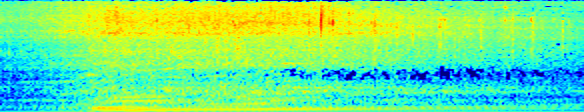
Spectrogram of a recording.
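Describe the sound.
Car engine starting and revving as a sound effect: a deep rumble swells in after a brief quiet start, its pitch climbing as the engine revs, then it holds a steady drone that eases slightly toward the end.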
